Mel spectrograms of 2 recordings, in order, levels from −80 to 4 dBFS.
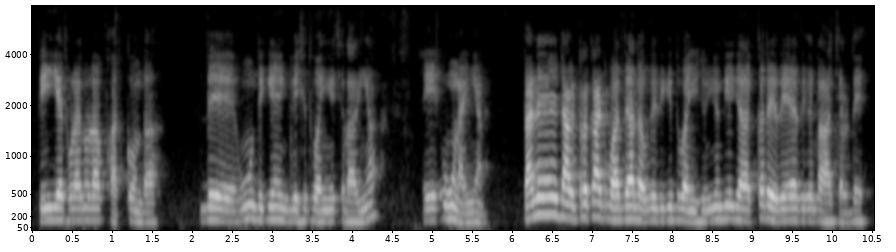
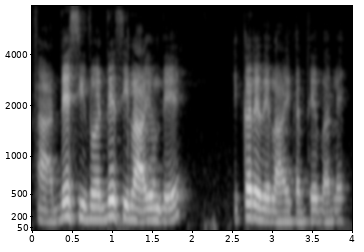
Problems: none marked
